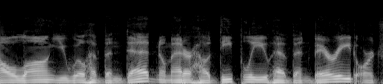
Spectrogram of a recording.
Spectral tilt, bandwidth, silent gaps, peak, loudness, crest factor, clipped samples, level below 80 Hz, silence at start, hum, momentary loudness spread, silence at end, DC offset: -9 dB/octave; 6.8 kHz; none; -2 dBFS; -18 LUFS; 14 dB; under 0.1%; -34 dBFS; 0 s; none; 4 LU; 0.05 s; under 0.1%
